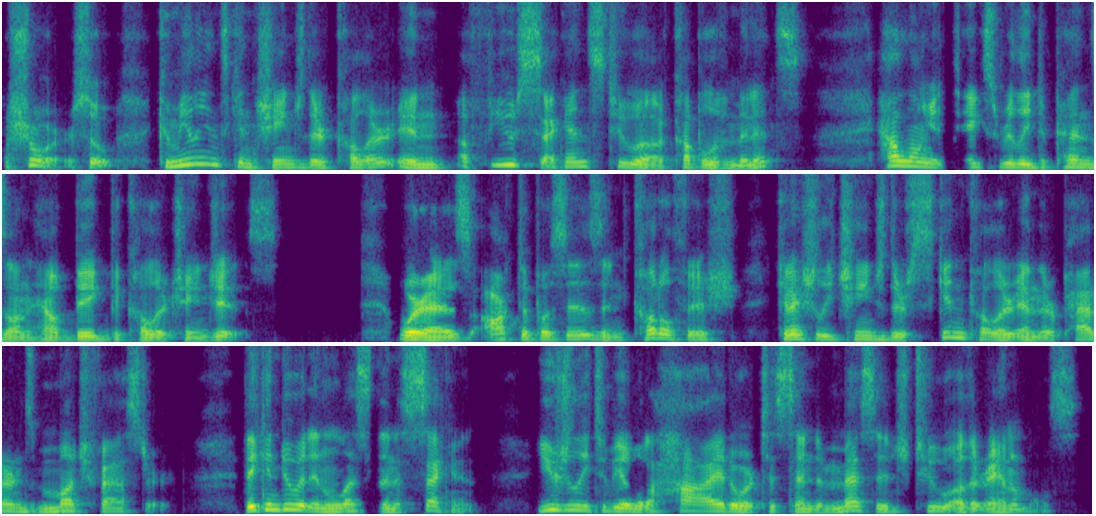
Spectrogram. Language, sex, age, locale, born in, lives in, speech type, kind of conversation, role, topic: English, male, 35-39, en-US, United States, United States, read, expert-assistant, expert, How and why do chameleons change their color?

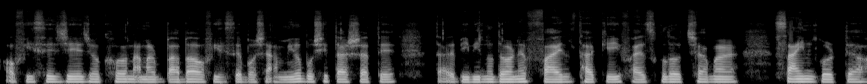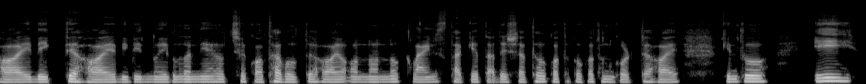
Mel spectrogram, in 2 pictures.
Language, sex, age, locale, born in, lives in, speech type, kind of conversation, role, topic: Bengali, male, 20-24, bn-BD, Bangladesh, Bangladesh, conversation, advice, user, কাজ থেকে বিরতি নেওয়ার সময় আপনার মধ্যে কেন অপরাধবোধ ও আত্মসমালোচনা তৈরি হয়?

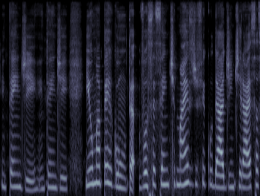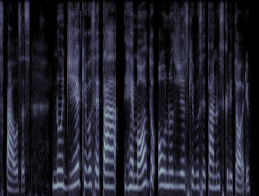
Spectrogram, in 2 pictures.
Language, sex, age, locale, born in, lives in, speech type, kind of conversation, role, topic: Portuguese, female, 45-49, pt-BR, Brazil, United States, conversation, advice, advisor, Como posso fazer pausas mais eficazes durante minha jornada de trabalho?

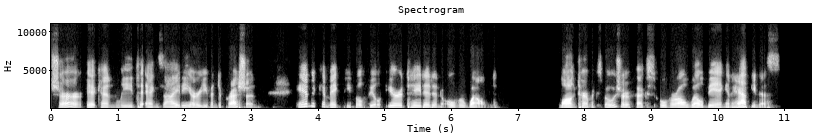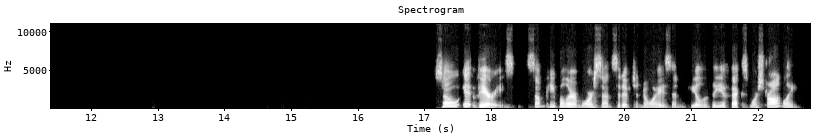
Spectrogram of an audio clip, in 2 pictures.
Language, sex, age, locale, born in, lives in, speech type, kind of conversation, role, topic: English, female, 55-59, en-US, United States, United States, read, expert-assistant, expert, What are the effects of noise pollution on health?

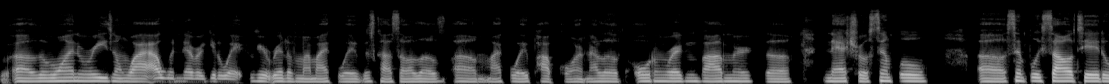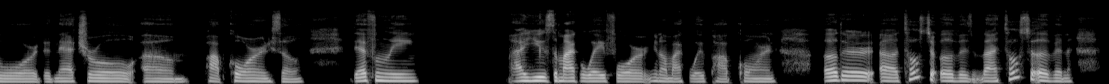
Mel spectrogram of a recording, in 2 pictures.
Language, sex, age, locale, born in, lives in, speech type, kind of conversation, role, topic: English, female, 45-49, en-US, United States, United States, conversation, unstructured, none, What gadget can't you live without right now?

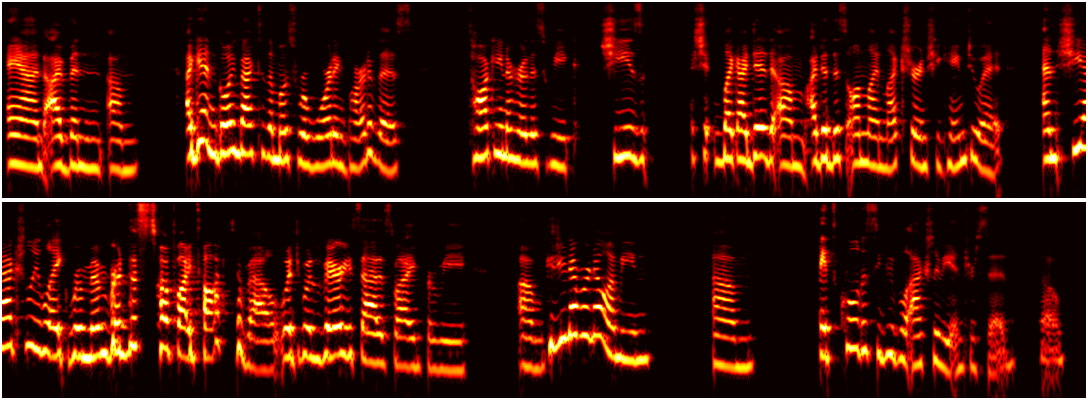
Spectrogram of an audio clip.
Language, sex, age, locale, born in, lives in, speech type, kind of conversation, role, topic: English, female, 25-29, en-US, United States, United States, conversation, podcast, guest, How has your hobby brought you a sense of fulfillment or personal growth?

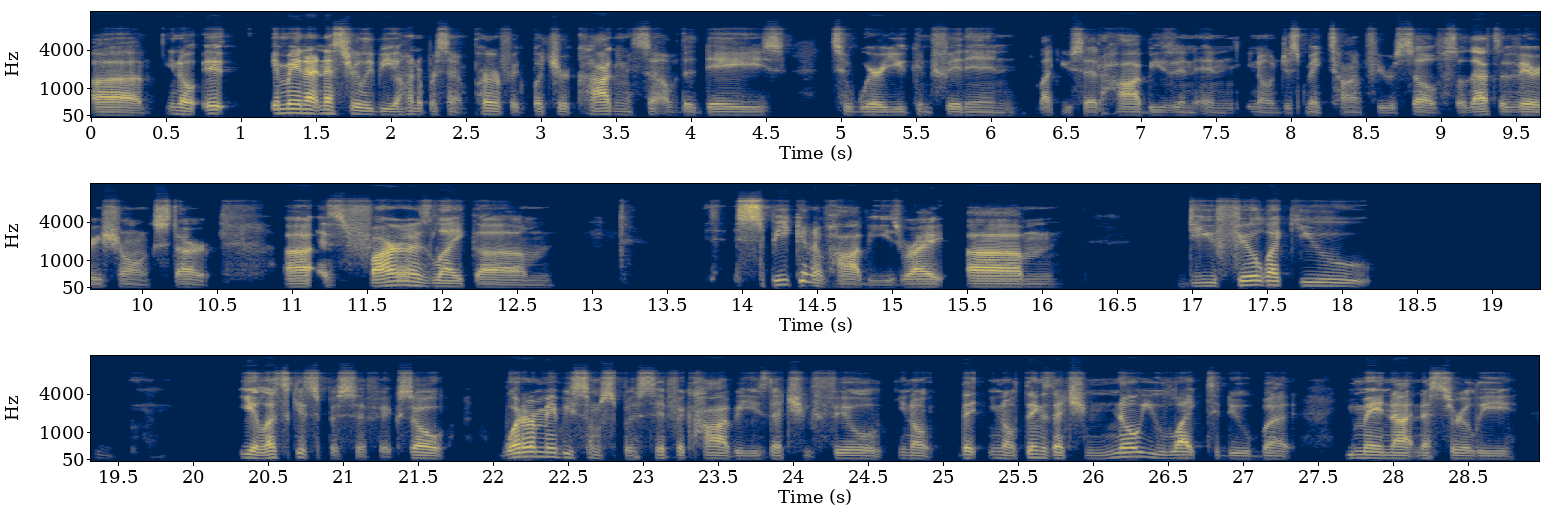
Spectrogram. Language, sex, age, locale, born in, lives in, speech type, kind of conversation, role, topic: English, male, 30-34, en-US, United States, United States, conversation, advice, advisor, How can I add more adventure to my life?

